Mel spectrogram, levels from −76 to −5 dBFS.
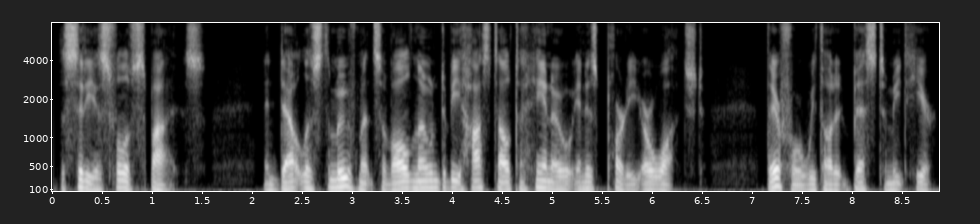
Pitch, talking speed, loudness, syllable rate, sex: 100 Hz, 210 wpm, -18 LUFS, 6.0 syllables/s, male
